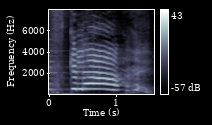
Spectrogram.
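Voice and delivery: squeaked high through laughter; laughing. Real, not acted. Caught out, laughing back. (lachend, sehr hoch gequiekt)

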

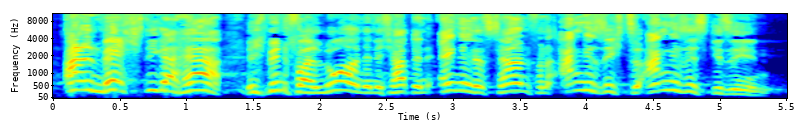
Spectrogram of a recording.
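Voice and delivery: high, loud panicked outcry; crying out in terror. Acted. Gideon crying out after seeing the angel, high and loud in terror. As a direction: shout it up to heaven in fear. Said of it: "schrie er auf".

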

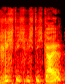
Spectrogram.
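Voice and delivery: whispered praise; quiet whispered enthusiasm. Real, not acted. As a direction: breathe it out in a whisper. Hushed praise of player.

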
